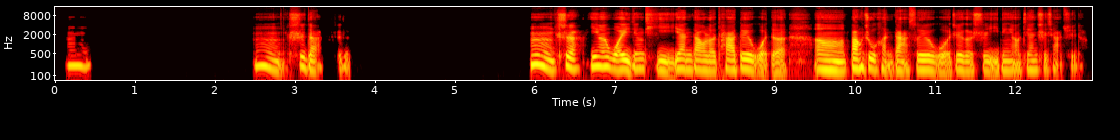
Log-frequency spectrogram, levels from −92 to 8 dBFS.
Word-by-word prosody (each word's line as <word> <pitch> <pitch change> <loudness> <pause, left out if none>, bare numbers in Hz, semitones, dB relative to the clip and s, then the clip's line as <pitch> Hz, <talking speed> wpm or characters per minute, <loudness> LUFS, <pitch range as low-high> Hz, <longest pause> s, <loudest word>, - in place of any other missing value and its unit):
嗯。 210 -1 -4 2.0
嗯， 200 -8 -3
是 195 - -2
的。 200 - -1 0.2
是。 - - -9 2.3
嗯， 205 -10 +3
是， 170 0 +2
因 200 -2 +2
为 195 - +2
我 165 -5 +3
已 155 -2 +6
经 170 +3 -2
体 150 -4 -2
验 165 -2 +1
到 155 -1 +2
了 140 -1 +1
它 155 +2 +2
对 165 +2 +1
我 150 - +1
的， - - -2 0.3
呃， 150 -3 +3
帮 170 -1 +6
助 170 -3 +1
很 - - -5
大， 145 -2 +2
所 155 - -3
以 150 - +4
我 145 -2 -1
这 155 -1 -1
个 140 - -2
是 140 - -2
一 - - -3
定 145 -1 -4
要 145 - -4
坚 150 -1 -5
持 150 - -5
下 - - -8
去 - - -11
的。 - - -16
155 Hz, 180 characters per minute, -24 LUFS, 150-185 Hz, 2.3 s, 已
